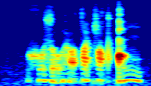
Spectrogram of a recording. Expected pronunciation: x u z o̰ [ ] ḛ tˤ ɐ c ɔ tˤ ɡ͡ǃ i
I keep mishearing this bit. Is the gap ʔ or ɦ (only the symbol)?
ɦ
